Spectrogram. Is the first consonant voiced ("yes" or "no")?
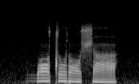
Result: yes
